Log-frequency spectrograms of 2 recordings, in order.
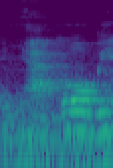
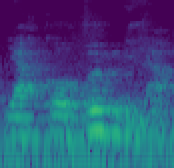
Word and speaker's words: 야코브: 그래서 야코브 할 때 V 발음이 돼요. 야곱이 아니고 야코브입니다. V 발음.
